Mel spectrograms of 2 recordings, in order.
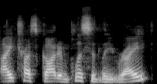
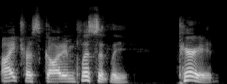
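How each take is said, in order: First: It ends with a rising, questioning tune. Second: It ends with a falling, certain tune.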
